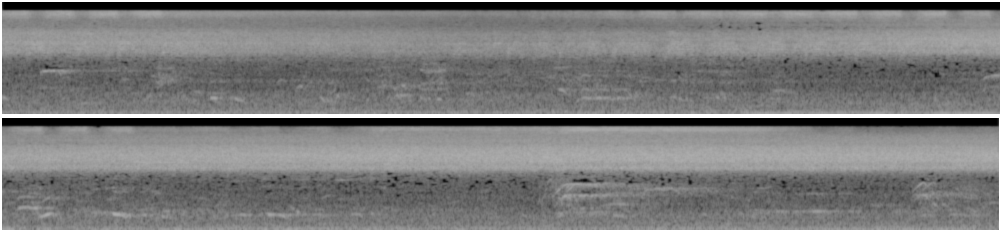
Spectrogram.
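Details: Summer cicada chorus over a school playground, a continuous shrill electric buzz that never pauses. Faint voices and scattered mid-pitched sounds drift underneath, most noticeable toward the end.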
